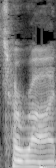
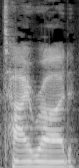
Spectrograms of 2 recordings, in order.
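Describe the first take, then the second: First: The first syllable has a short 'eh' vowel. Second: The first syllable has an 'eye' vowel. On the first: The speaker calls it right. "it is Terod" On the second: The speaker calls it wrong. "not Tyrod"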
